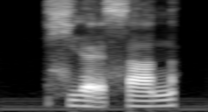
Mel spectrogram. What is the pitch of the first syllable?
low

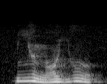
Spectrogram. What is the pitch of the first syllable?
falling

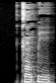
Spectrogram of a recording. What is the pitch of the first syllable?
low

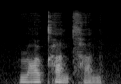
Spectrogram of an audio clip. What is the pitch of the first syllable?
high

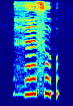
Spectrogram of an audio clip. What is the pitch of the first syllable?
high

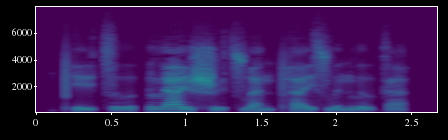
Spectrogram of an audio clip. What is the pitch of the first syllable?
low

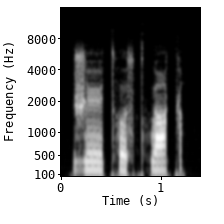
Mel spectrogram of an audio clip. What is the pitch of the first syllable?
low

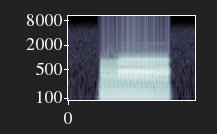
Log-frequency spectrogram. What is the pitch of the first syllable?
low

